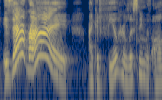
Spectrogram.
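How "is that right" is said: Gloria Dump voice. Acted.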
